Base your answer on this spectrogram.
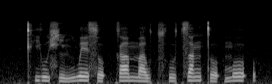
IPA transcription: kʰ j u˧ ɕ ĩ˨˩ ŋ w e˥˧ s o˨ ʔ k a˦ m a˧ w t͡sʰ u˧ t͡s a˦ ŋ t̪ o˨ ʔ m o˦ ʔ

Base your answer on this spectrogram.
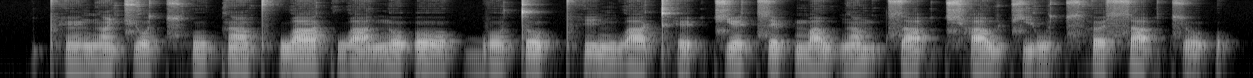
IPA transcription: pʰ ẽ˧ ɡ ã˧ t͡ɕ o˧ t͡sʰ u˧ k ã˦ pʰ w a˦ k w a˨˩ n̪ o˦ ʔ o˧ | b o˧ t̪ o˦ ʔ pʰ i˥˧ ŋ w a˧ kʰ e˨ ʔ t͡ɕ e˦ t͡s e˦ p̚ m a˨˩ w ɡ ã˥˧ m t͡s a˨ ʔ t͡ɕʰ a˧ w t͡ɕ j u˨˩ t͡sʰ ə˦ s a˦ ʔ t͡s o˨ ʔ

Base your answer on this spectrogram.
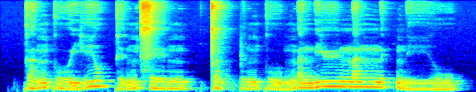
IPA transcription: k ɐ˨˥ ŋ k uː˨˩ j iː˥ w k ɪ˨˥ ŋ s ɪ˧ ŋ | t̪ ɐ˨˥ k̚ p ɪ˨ ŋ k uː˨˩ ŋ ɐ˥ n j yː˥ n̪ ɐ˥ n n̪ ɪ˥ k̚ n̪ iː˨ w

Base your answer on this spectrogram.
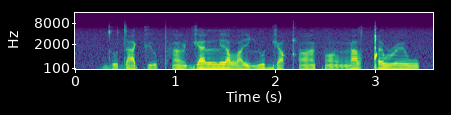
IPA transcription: d̪ u˨˩ d a˨˦ kʲ u˨˩ pʰ ã˨˦ ɭ ɡʲ a˥ lː i˥˨ lˠ i˨˩ ʎ u˥ ɡʲ ø˨˦ qʰ ãː˨˦ k ɔ̃˨˩ lˠ ŋ a˥ lˠ ǃ ə˥ w ɭ ø˥ w

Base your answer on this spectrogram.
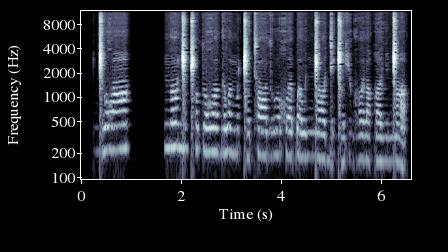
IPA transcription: ɡ͡ǁ ɪ w ʁʷ ɑː | ŋ ʌː ŋ͡ǁ ə ǁʰ ɔ tʷ ɑ ʁʷ ʌː ɡ ə w ʌ ŋ ɔ ɡ͡ǁ ɑ cʰ ɒː dʱ uː χʷ ɜ ɓ ʌ w i ŋ ŋ͡ǁ ɒː ɟ ɪ ɡ͡ǁ ʌ ç u ɡʱ ɔ ə̯ l ɒ qʷ ʌ ʎ i ŋ͡ǁ ɑ

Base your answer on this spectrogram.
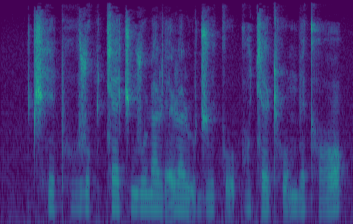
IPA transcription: t͡ʃʰ e pʰ o̤ z o k c ɛ t͡ʃ n z u ɳ a ɭ ɾ ɛ̰ ɭ a ɭ ṵ ɭ d͡ʒ u ɪ̯ k o̰ k ɔ̤ c ɛ ʈʰ o̰ m b ɛ kʰ ɔ

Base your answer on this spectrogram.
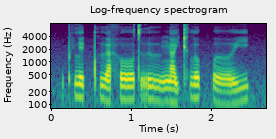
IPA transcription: pʰ l e˦˥ k̚ pʰ ɯ˩˦ a̯ h oː˧ t r ɯː˨˩ ŋ a˩˦ j kʰ l o˦˥ k̚ p ɤː˩˦ j

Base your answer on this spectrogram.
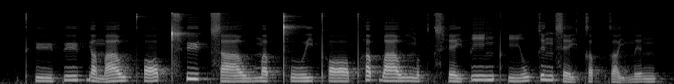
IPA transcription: pʰ yː˨ p yː˧ p̚ j ɐ˨˩ m aː˨˧ w pʰ ɔː˨˥ p̚ t͡sʰ yː˥ k̚ s aː˨˧ w m ɐ˧ p̚ t̪ʰ uː˨˧ j pʰ ɔː˨ pʰ ɐ˥ p̚ w aː˧ w ŋ ʊ˨˥ k̚ t͡sʰ e˨ j p iː˥ ŋ pʰ iː˨˥ w k ɪ˥ ŋ s e˨˩ j k ɐ˨ p̚ k ɐ˨˩ j m ɪ˧ ŋ

